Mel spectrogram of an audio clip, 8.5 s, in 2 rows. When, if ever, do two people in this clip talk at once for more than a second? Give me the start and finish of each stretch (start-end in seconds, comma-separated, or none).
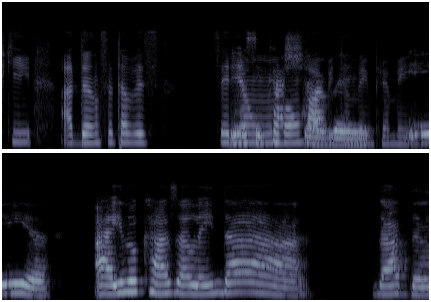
2.3-4.2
